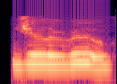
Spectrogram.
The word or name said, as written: jillaroo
